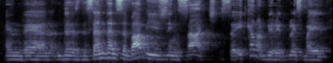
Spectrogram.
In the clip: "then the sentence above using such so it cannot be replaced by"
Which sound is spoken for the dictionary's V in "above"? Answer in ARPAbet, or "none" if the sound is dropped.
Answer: P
